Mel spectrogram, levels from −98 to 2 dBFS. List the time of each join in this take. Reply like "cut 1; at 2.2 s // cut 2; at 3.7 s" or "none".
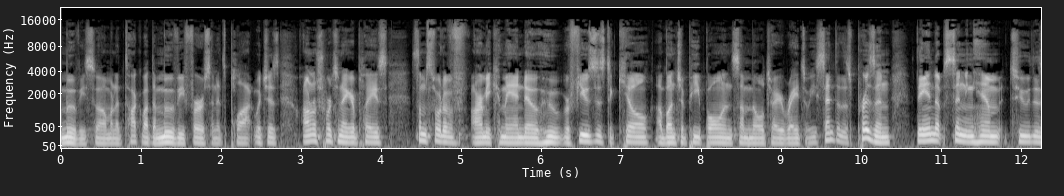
none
